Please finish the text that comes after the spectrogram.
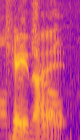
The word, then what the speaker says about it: Knight: Yeah, it's K-Knight. They can pronounce it however they want.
